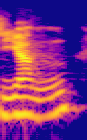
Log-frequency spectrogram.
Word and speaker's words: Jung: jung we called j-u-j-u-n-g but you know it's pronounced young but carl young came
